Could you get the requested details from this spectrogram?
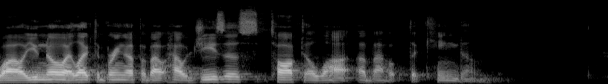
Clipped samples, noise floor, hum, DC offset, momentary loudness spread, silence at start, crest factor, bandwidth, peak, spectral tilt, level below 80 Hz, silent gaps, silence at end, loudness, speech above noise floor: under 0.1%; -72 dBFS; none; under 0.1%; 18 LU; 0 s; 18 dB; 14 kHz; -6 dBFS; -4.5 dB/octave; -76 dBFS; none; 1.35 s; -23 LUFS; 49 dB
